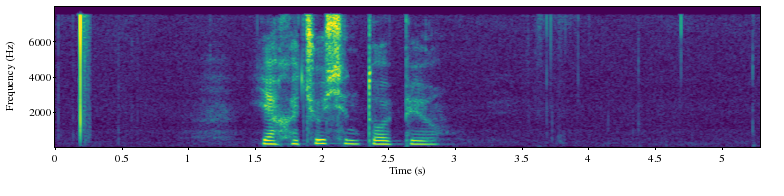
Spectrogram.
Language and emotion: Russian, neutral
